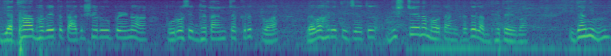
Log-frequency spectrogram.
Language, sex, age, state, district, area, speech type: Sanskrit, male, 30-45, Karnataka, Bangalore Urban, urban, spontaneous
